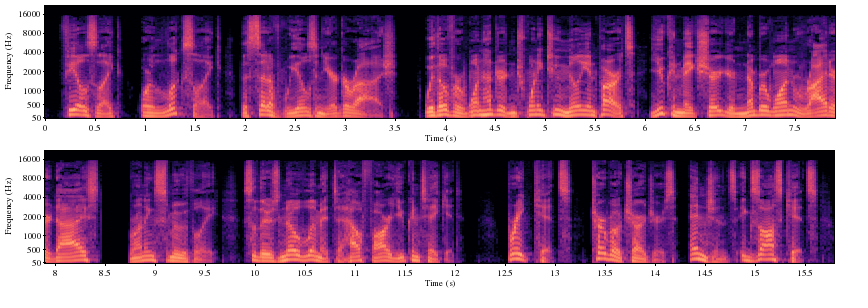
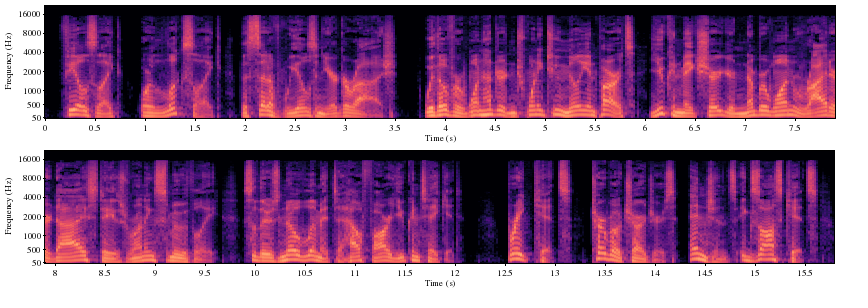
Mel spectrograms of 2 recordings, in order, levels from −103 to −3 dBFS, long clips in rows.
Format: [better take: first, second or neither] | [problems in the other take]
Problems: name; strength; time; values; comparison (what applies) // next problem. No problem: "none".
second | audio cutting out; at 8.5 s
